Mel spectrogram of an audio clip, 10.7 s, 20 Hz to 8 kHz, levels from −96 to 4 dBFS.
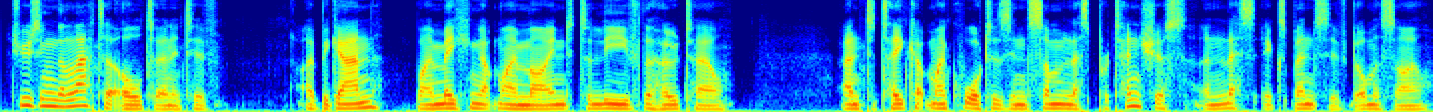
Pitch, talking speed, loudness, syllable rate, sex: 120 Hz, 160 wpm, -19 LUFS, 5.4 syllables/s, male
